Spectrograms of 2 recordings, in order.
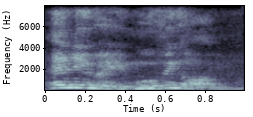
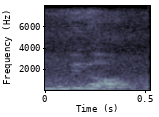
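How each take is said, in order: First: Said in the usual way. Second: A quiet under-the-breath repeat; muttered aside. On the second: Real, not acted. Student telling listeners she's moving past the tangent, muttered softly. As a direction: mumble it to yourself as you move on. Repeats to herself, much softer.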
